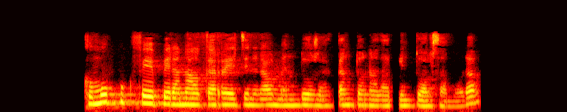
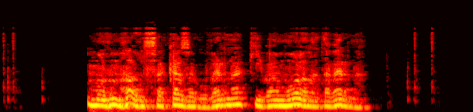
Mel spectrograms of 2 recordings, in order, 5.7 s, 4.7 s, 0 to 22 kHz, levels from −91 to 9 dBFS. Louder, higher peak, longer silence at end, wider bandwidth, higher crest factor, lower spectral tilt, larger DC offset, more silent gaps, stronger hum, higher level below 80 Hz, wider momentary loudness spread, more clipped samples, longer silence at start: first, -20 LUFS vs -23 LUFS; first, -2 dBFS vs -10 dBFS; second, 0.85 s vs 1.05 s; second, 8 kHz vs 9.2 kHz; about the same, 18 dB vs 14 dB; second, -5.5 dB/octave vs -7 dB/octave; neither; first, 3.94-3.99 s vs none; neither; about the same, -60 dBFS vs -64 dBFS; about the same, 9 LU vs 8 LU; neither; about the same, 0.85 s vs 0.9 s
